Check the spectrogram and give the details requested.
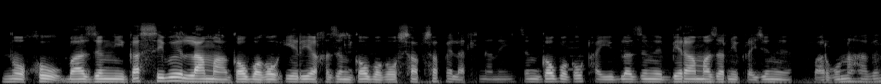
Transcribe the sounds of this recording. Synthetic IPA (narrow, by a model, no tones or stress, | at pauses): nɔkʰɯwbazɯŋniɡasibɯlamaɡawbaɡaweɾijakʰɯzɯŋɡawbaɡawsap̚sapʰajlakʰinanɯjz̥ɯŋɡawbaɡawtʰajiblazɯŋɯbeɾamazaɾnipʰɾajzɯŋɯ | baɾɡɔnaɦaɡɯn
